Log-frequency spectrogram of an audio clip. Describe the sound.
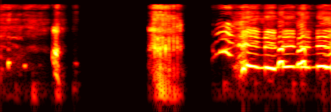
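A person makes a short, rough, pulsing pig-like grunt, preceded by a quick snort and followed by voiced, laughing sounds.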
